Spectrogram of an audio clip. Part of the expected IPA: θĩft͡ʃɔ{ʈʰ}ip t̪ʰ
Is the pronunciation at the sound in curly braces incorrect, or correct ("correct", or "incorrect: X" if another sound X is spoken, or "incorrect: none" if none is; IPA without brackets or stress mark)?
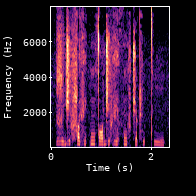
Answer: correct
